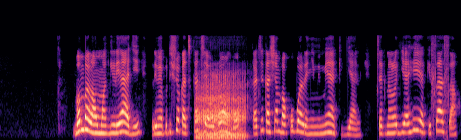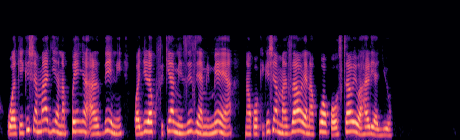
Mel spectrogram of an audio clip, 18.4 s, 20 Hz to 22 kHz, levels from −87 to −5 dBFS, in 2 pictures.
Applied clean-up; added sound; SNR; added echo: none; Growling; -1 dB; none.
